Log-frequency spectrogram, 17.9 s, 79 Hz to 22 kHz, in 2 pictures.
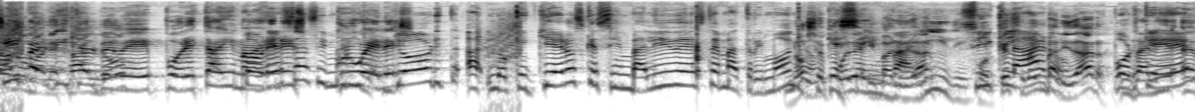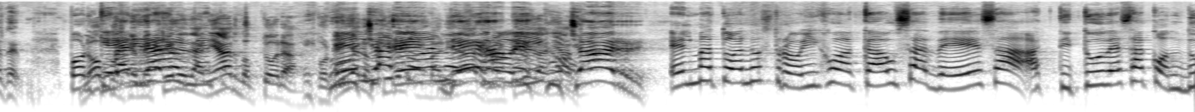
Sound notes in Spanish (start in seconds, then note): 12.3 Comentarios al unísono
